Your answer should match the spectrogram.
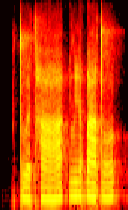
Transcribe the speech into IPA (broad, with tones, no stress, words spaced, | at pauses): t̪u˨˩˨ə̯t̪ʰaː˨˩˦ | li˧ə̯ɓaː˧t̪o˧˥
